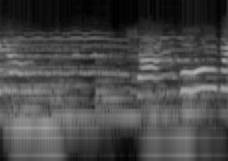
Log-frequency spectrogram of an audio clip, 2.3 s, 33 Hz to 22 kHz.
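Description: A woman singing a 1940s Mandarin popular song with small orchestra accompaniment, from an old 78 rpm shellac record. A held, wavering note ends at the start, bass notes come in under a short pause in the melody, and the melody climbs to a new held note near the end.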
